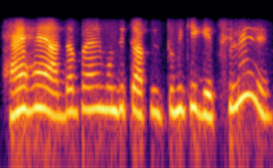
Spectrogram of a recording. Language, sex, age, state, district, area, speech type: Bengali, female, 30-45, West Bengal, Alipurduar, rural, conversation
